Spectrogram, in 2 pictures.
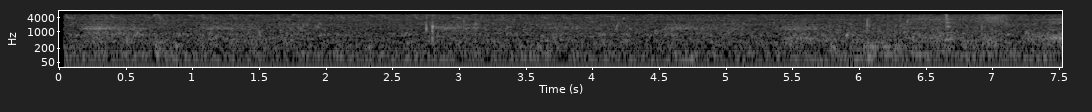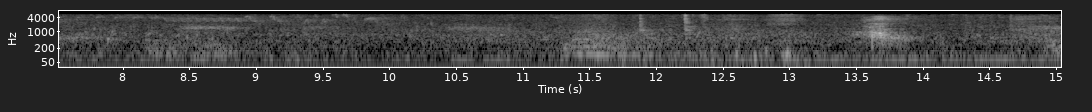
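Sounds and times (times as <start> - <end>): birds chirping faintly: 0.0 - 15.0
steady low rumble: 5.5 - 15.0.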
